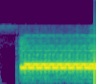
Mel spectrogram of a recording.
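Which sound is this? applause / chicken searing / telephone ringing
telephone ringing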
